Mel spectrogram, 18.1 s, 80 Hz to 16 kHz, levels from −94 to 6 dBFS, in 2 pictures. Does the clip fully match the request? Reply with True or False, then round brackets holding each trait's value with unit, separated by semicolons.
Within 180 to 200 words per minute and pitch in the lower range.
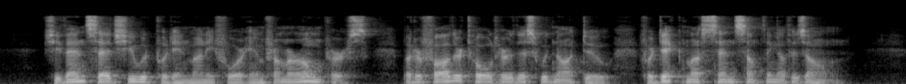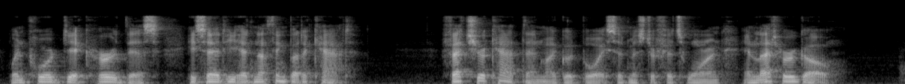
True (190 wpm; 90 Hz)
